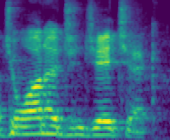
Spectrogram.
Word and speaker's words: Joanna Jędrzejczyk: Which is Weili Zhang versus Joanna Jędrzejczyk.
